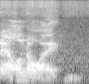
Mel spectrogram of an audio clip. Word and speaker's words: Illinois: There's no noise in Illinois.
